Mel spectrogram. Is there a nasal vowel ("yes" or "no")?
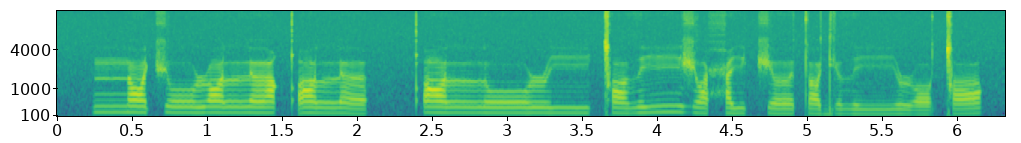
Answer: no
